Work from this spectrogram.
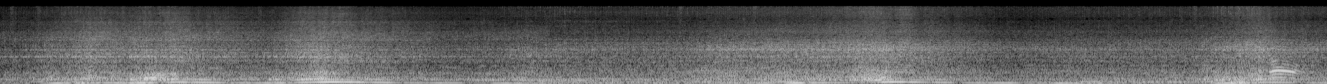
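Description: A Suzuki motorcycle engine with a faulty ignition coil idles roughly, its low uneven chugging swelling and sagging in irregular pulses, while someone talks over it throughout.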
